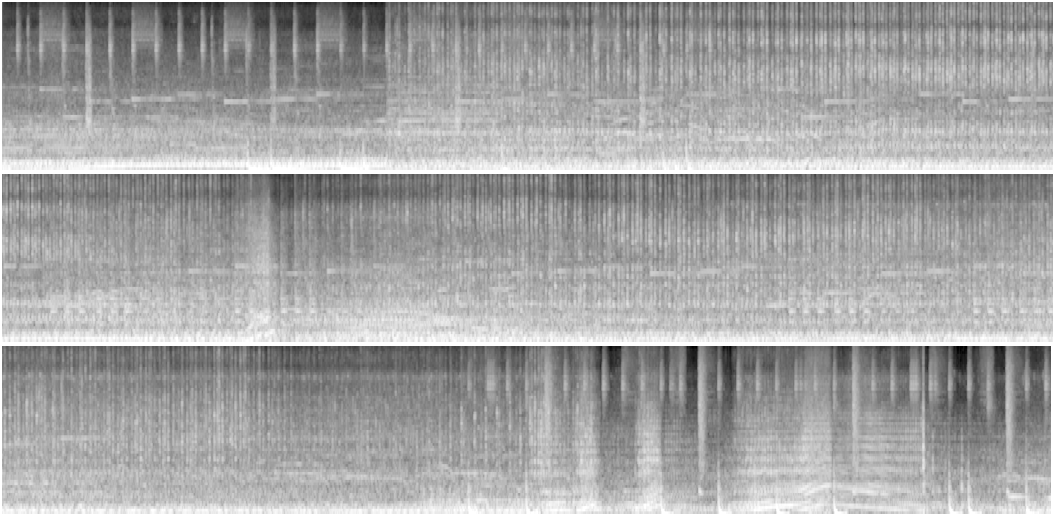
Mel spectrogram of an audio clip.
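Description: Show cars driving slowly past under engine power, one after another, over music from a sound system. Near the end, engine revs rise and fall several times.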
